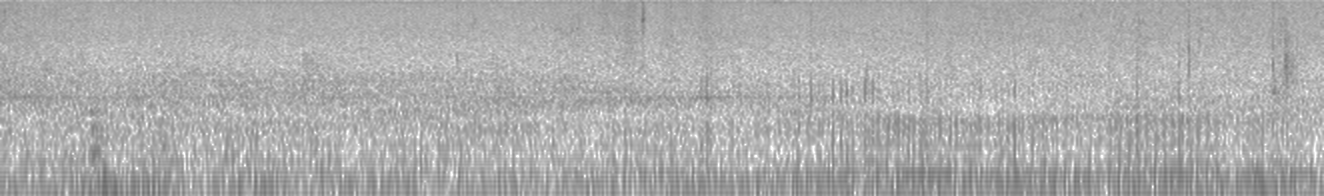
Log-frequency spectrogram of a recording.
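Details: Persian cats cuddling; a quiet, low steady purr runs through the clip with faint clicks and light handling noise.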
